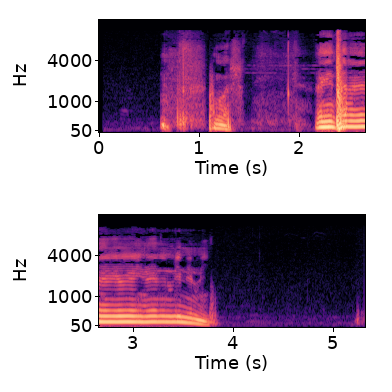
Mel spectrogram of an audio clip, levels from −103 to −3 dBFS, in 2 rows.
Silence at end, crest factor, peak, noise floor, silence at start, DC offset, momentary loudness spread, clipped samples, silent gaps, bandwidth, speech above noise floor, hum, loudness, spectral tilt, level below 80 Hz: 1.5 s; 20 dB; 0 dBFS; -73 dBFS; 0.6 s; under 0.1%; 19 LU; under 0.1%; none; 11.5 kHz; 56 dB; none; -18 LUFS; -7 dB/octave; -46 dBFS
